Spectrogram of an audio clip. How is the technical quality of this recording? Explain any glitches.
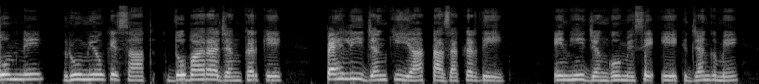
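The recording is degraded by layered compression artefacts throughout. Across the whole clip, the speech carries the artefacts of different codecs heard together, with nothing above 16.3 kHz. This points to transcoding between lossy codecs, likely a low-rate Opus encode re-encoded as HE-AAC, where the second codec spends bits reproducing the first one's artefacts and adds its own.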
